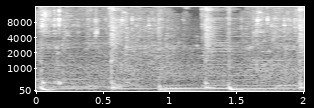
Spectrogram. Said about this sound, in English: You mix it in a watering can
